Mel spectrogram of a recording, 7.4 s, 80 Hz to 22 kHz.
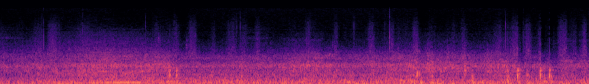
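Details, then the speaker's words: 2007 Kia Rondo driving: dull irregular clunks from the front over road rumble, traced to a worn front stabilizer bar link. "complain of this car it has a clunking sounds oh yeah there is you hear it"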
